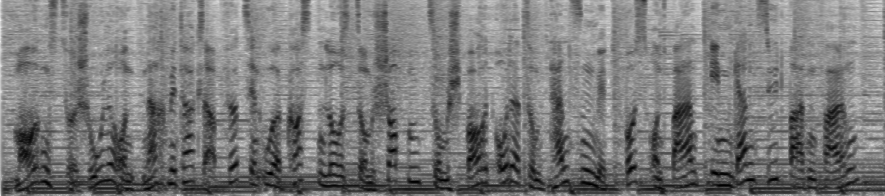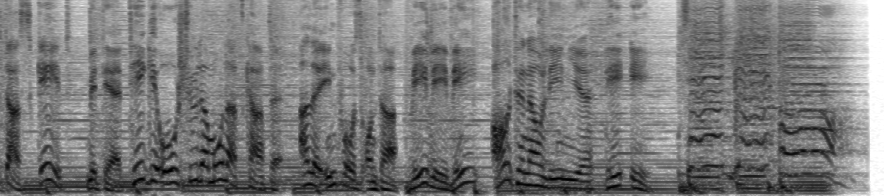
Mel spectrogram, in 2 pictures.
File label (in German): Radiospot Schüler; Ortenaulinie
